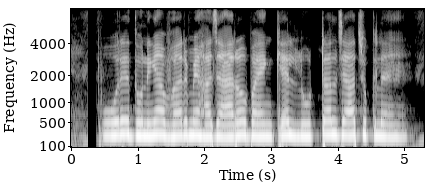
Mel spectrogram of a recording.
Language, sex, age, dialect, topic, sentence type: Magahi, female, 18-24, Southern, banking, statement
